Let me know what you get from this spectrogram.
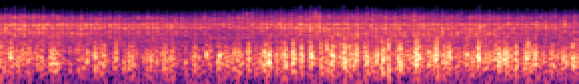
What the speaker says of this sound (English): That is one powerful little engine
